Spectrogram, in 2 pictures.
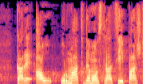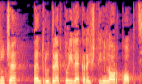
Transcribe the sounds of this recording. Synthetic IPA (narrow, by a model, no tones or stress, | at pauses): kaɾe̞ʔawurmat̪d̪e̞mo̞nst̪ɾat̪sije̞jpaʃnit͡ʃe̞ | pe̞nt̪ɾud̪ɾe̞pt̪uɾile̞kɾe̞ʃt̪inilo̞rko̞pt̪sʲ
